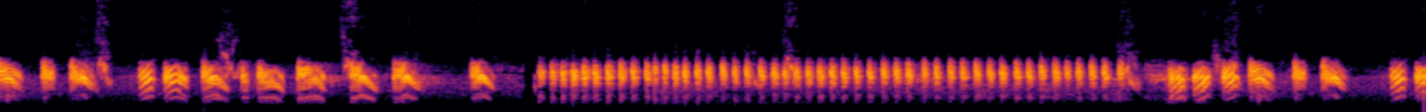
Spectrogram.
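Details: Eurasian tree sparrow calling the flock, a decoy sound used to lure sparrows for trapping: spaced, bright chirps, then a long rapid trill of uniform chirps for about three seconds, then spaced chirps again.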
